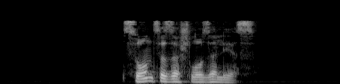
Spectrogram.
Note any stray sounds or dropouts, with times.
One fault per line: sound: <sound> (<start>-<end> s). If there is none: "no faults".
no faults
